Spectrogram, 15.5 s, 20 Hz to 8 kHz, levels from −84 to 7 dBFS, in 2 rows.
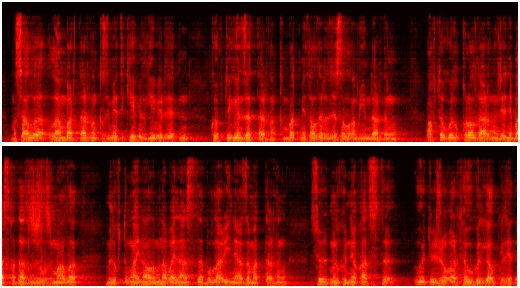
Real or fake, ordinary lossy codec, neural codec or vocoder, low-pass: fake; none; vocoder, 24 kHz, 100 mel bands, Vocos; 7.2 kHz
